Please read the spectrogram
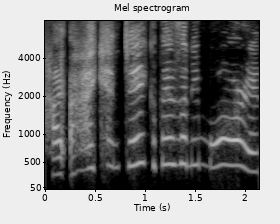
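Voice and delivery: very high, loud scream that keeps rising. Retelling the story of Job crying out in pain: imitating Job screaming. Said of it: "then he's just screaming".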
